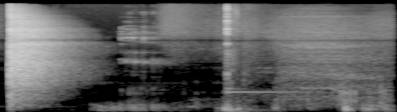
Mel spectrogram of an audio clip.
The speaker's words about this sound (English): All right, silence on the set. Quiet on set. Want to lean forward so you get all the cameras on the clap?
